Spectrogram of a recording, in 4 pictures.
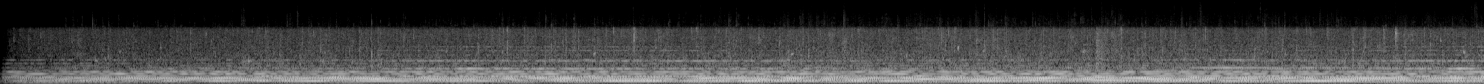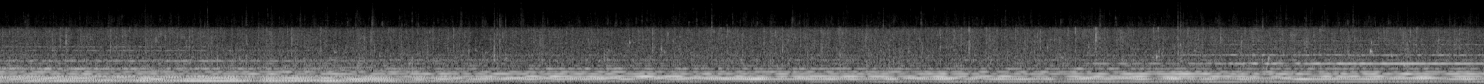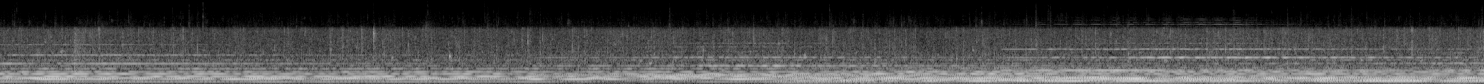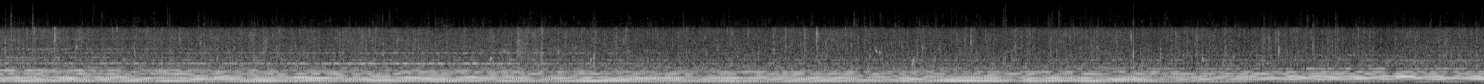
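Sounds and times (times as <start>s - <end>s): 
light rain: 0.0s - 59.3s.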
